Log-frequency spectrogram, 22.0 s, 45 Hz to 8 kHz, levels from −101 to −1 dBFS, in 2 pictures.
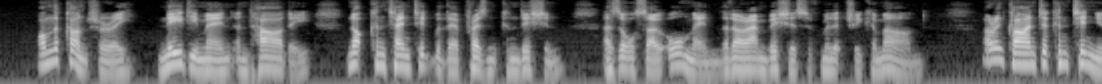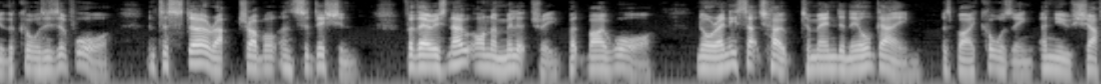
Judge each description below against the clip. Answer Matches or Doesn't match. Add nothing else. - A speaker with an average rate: Matches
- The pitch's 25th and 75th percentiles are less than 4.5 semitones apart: Doesn't match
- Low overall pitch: Matches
